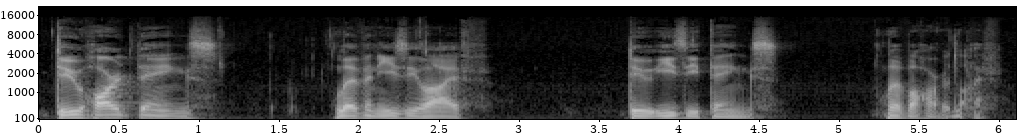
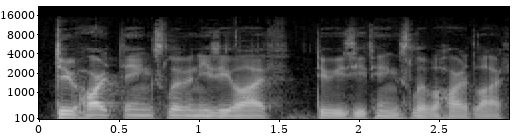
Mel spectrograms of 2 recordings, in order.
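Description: First: It is said slowly. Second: It is said at normal speed.

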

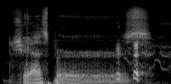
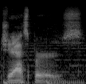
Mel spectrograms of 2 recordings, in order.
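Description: First: It is said in a sultry late-night radio voice. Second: It is said in a plain, straight voice.

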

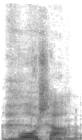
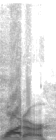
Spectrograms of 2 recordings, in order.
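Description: First: It is said in a non-American accent. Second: It is said in an American accent. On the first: "my accent is so different" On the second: "That was good American"

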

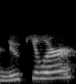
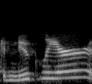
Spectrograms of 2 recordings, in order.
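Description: First: The word has a common altered pronunciation. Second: The word has its standard pronunciation. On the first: The speaker calls it wrong. "is often said nuclear" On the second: The speaker calls it right. "a word that is often mispronounced"

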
